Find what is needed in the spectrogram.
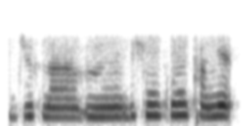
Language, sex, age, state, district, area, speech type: Manipuri, female, 18-30, Manipur, Senapati, rural, conversation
